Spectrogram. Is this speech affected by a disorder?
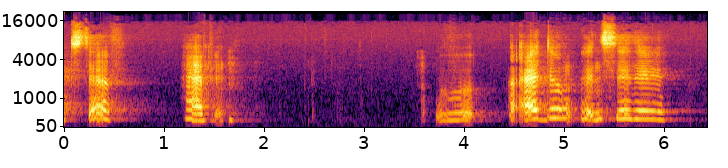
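Yes: spinal muscular atrophy type 2.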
